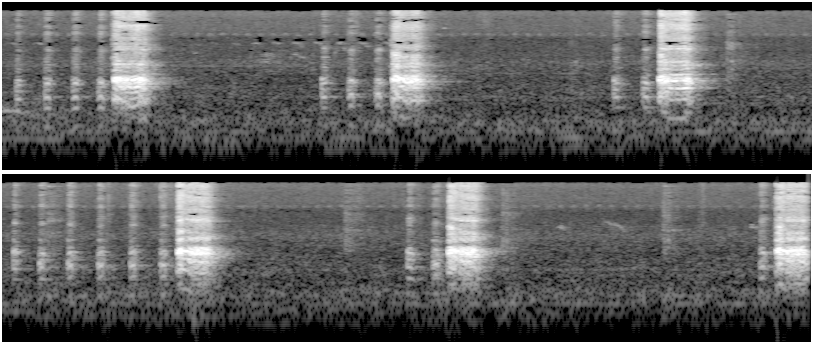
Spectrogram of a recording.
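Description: Aseel hen cackling: each phrase is a run of short clucks ending in one loud, drawn-out call. The phrase repeats about every two seconds, six times.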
